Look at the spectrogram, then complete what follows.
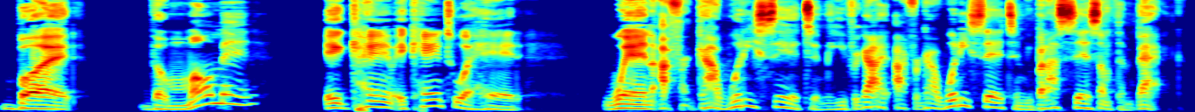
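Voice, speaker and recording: A young man from Detroit with a soft voice, hosting a casual podcast monologue, repeating phrases and swearing as he tells a story. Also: medium pitch, sing-song, moderate pace, breathy edge. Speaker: podcast host.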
